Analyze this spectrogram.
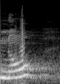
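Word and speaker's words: know: No, there is also no start from the K, but we won't pronounce K. We just say no.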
